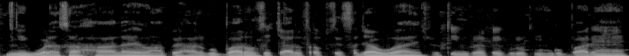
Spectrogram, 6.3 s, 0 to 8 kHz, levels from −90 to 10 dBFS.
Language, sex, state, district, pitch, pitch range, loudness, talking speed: Hindi, male, Uttar Pradesh, Varanasi, 105 Hz, 100-110 Hz, -31 LUFS, 240 wpm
